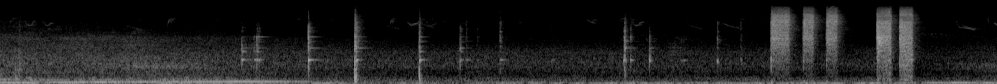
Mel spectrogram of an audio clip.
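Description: Compressor-driven sprayer applying ACF50 petroleum-based anti-corrosion fluid, heard as sharp hissing bursts and clicks, with a few loud close spray blasts near the end and no talking.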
